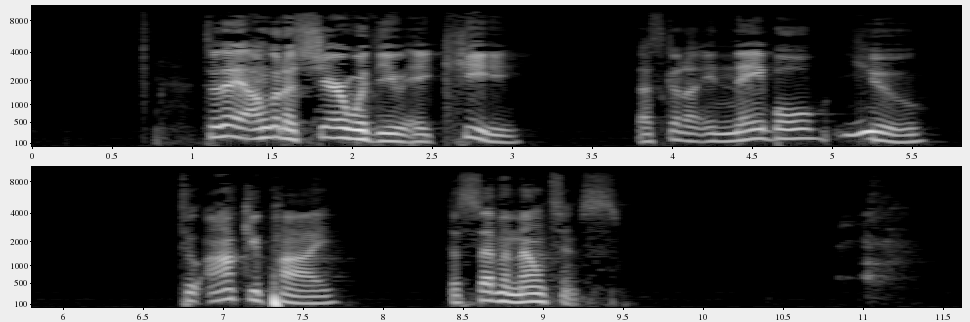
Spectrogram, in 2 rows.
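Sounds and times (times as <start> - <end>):
speech: 1.1 - 3.1, 3.8 - 5.6, 6.7 - 7.8, 8.4 - 9.5
faint sneeze: 10.9 - 11.5.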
